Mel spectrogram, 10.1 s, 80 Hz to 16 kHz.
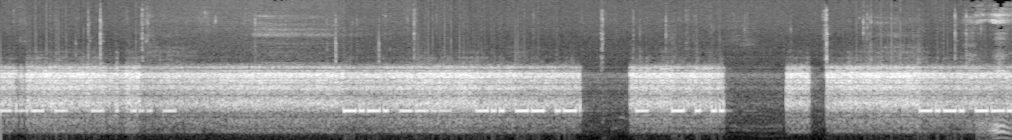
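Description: Kenwood TS-450S receiver hiss from its speaker, with a thin whistle tone keying on and off. The hiss cuts out abruptly three times in the second half and comes back each time: an intermittent bad connection at the antenna connector's corner of the board.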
